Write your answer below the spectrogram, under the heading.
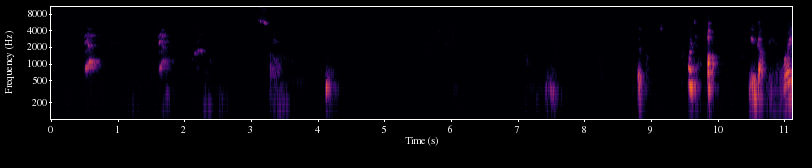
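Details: Blenheim Cavalier King Charles Spaniel puppies, a litter of five born at New Year's, give scattered short yips in their indoor pen. Two clear harmonic yelps come first, then sparse faint sounds, then a quick cluster of louder squeaks and yips.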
